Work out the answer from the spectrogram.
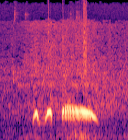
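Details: A single spotted dove phrase: two short soft notes followed by one long, smooth, slightly falling coo, clear against a quiet background.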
